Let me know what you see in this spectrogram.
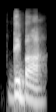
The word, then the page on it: debar: Indian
